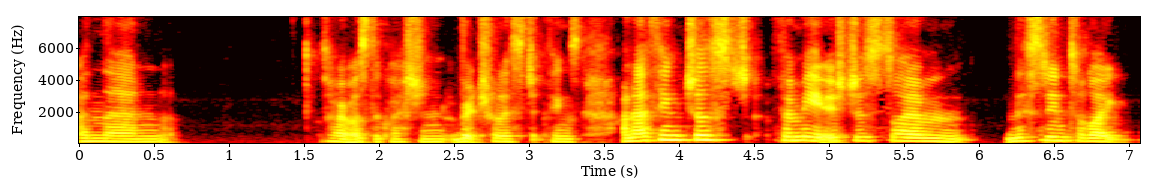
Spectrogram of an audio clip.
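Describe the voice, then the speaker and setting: A woman's voice: medium pitch, fairly even intonation, moderate pace. A British woman giving a personal testimony in a casual interview, candid and hesitant, often correcting herself. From United Kingdom. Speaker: podcast guest.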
